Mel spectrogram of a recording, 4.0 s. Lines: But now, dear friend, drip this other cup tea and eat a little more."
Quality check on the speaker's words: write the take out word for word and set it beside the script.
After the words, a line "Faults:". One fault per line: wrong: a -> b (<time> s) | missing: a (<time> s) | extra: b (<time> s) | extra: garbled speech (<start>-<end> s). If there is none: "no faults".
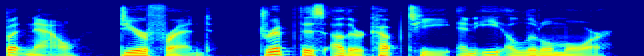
But now, dear friend, drip this other cup tea and eat a little more."
Faults:
no faults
